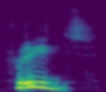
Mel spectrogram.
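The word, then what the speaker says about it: fridge: अब फ्रिज, फ्रिज में भी आपका डी के बाद जी आ गया तो हमारा डी साइलेंट हो गया।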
